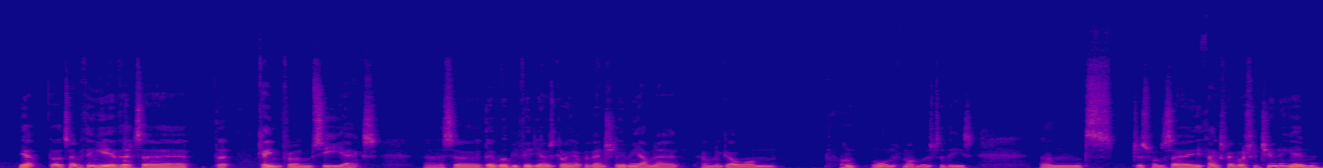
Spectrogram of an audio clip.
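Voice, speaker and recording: Captured in a very clean recording with a silent background, a man with a medium pitch and a dark, mellow tone speaks at a fairly quick pace with fairly even intonation and long, frequent pauses. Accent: Welsh. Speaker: retro gaming youtuber. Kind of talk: casual video monologue. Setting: small home room. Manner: fast; hesitant, repeats words.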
